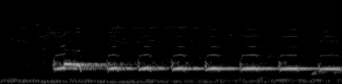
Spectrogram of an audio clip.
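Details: Zebra dove (perkutut) giving slow cooing, the 'anggungan pelan' style: a steady mid-pitched coo broken into rapid pulsed beats, running continuously for three seconds after a brief pause, over a low humming background.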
